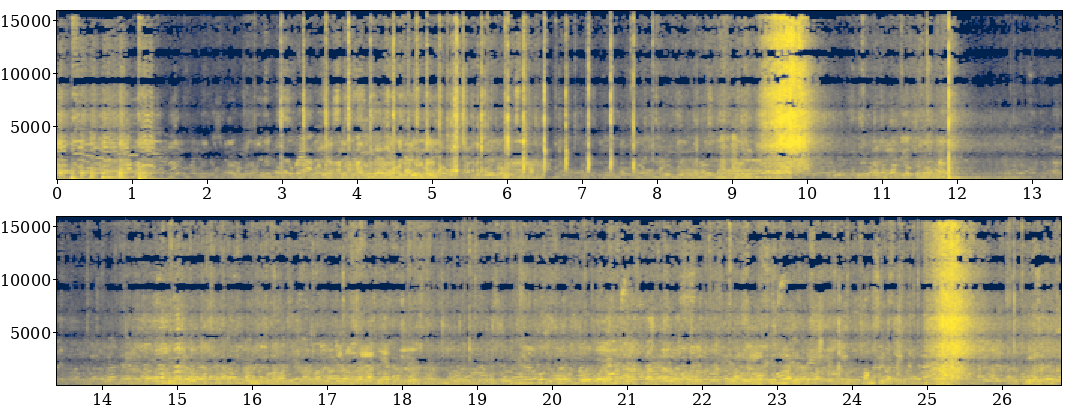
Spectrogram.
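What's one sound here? A crowd of men and women murmurs and talks nearby outdoors.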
